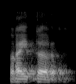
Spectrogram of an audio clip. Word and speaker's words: Rytr: Memang namanya agak rumit ya sebenarnya bacanya Writer, tapi tulisannya RYTR.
